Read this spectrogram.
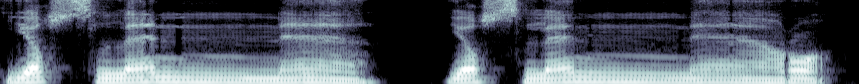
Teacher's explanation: we're going to drop the alif here as well and go straight from the lam with fatha to the noon with shadda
